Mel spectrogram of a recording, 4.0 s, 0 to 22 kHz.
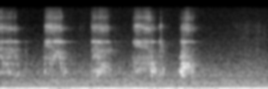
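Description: Threaded aluminium lens element being unscrewed by hand, a series of about five short scraping twists roughly 0.7 s apart, fading out in the last second.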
